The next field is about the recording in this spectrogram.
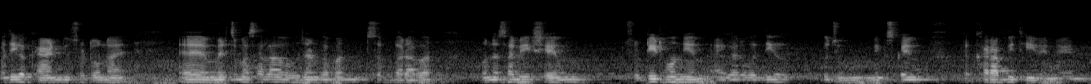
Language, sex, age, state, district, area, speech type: Sindhi, male, 30-45, Maharashtra, Thane, urban, spontaneous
